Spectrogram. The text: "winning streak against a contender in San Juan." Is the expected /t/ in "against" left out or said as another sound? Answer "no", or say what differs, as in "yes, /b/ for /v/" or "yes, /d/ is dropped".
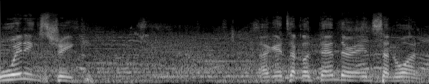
yes, /t/ is dropped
